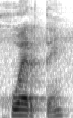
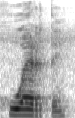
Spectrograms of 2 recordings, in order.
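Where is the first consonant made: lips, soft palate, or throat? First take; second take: throat; throat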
